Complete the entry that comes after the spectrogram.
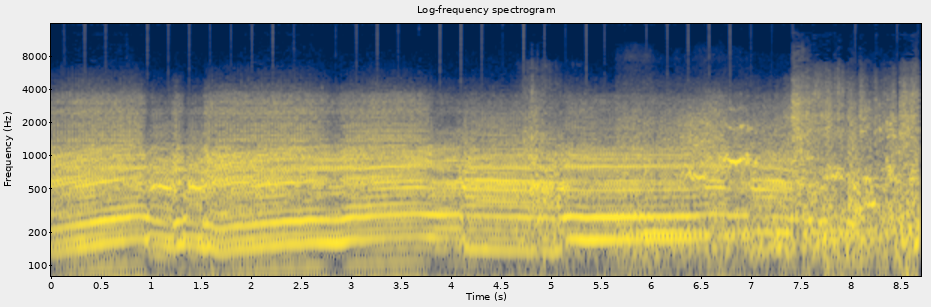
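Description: V8 muscle-car engines revving hard in a street chase, the pitch climbing and dropping back several times as the cars accelerate and shift gears, with tyre noise near the end.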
